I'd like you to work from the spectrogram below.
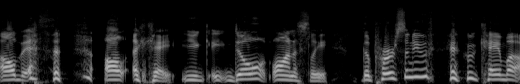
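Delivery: helpless giggles, giggly stumbling restarts. Trying to talk about the question writer, giggling while talking. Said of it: "I can't stop giggling".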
